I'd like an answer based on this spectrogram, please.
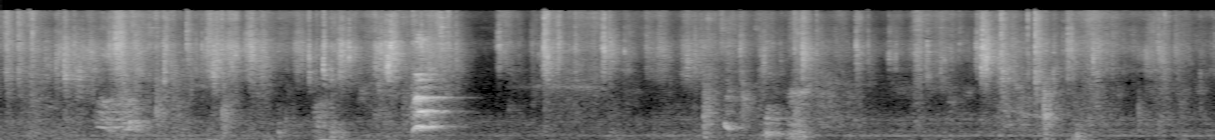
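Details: Labrador Retriever mother with her puppies, teaching them there is no milk; a single short, tonal bark-like yelp stands out midway, amid softer scattered whines, snuffles and rustling noises.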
